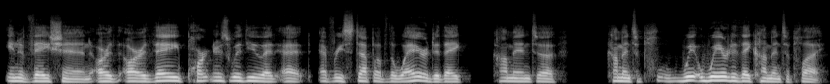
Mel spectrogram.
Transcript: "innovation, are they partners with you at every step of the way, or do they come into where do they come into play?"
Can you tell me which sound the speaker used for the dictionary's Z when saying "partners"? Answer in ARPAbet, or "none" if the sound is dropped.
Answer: Z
